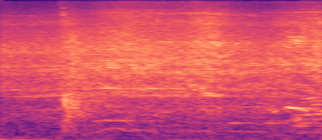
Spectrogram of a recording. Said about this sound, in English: Let's listen to the cars as they zip by on the straightaway. I'm sitting here in front of the straightaway. The cars are coming back around. Let's give a listen. Here we come. Here they come.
